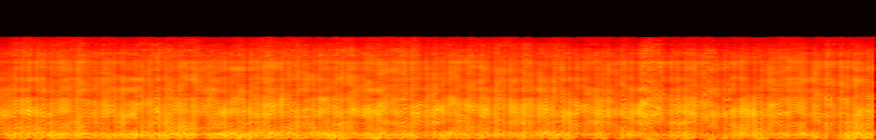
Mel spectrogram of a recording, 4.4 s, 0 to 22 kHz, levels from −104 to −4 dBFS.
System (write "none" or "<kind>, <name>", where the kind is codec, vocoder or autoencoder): vocoder, Vocos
